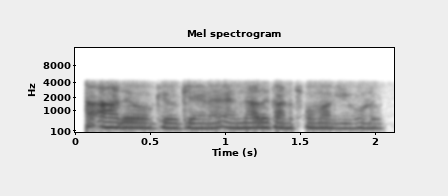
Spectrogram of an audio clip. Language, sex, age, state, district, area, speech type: Malayalam, male, 18-30, Kerala, Palakkad, rural, conversation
